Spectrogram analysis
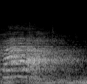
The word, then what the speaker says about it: cará: E já a palavra com acento se torna cará, por causa do acento agudo.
